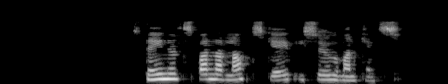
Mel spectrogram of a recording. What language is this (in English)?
Icelandic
